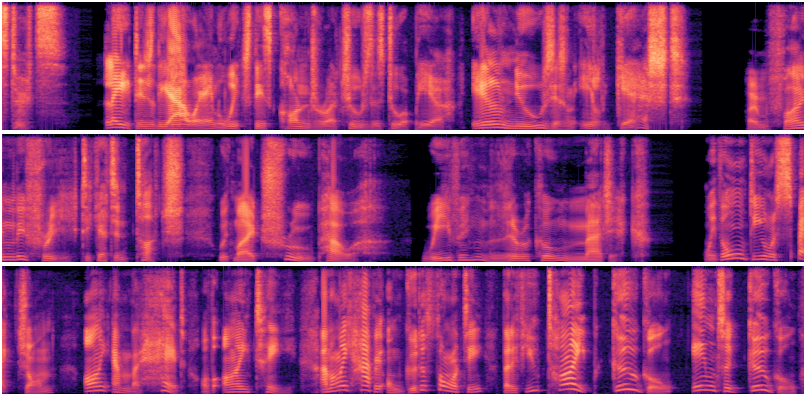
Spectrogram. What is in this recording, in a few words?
Character Reel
